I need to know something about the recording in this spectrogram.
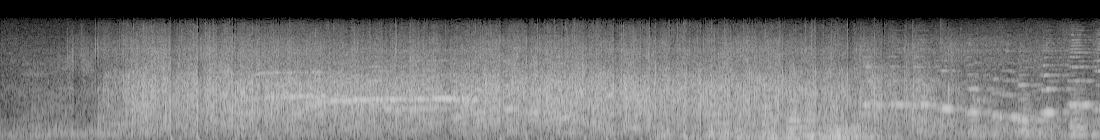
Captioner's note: applause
